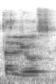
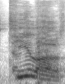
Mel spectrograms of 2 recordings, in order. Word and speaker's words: telos: There's two types of teleos. Are you aware of the two types? It's telos, not teleos. You're not even saying it right.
